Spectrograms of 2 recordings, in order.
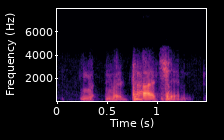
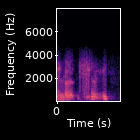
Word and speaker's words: Metuchen: And it just, it was just, I think it can't be that way in Metuchen. Did I pronounce it right? – No, I'm telling you that it's not just upstate. It's in Metuchen also. – Metuchen. Okay. – Metuchen, yes.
